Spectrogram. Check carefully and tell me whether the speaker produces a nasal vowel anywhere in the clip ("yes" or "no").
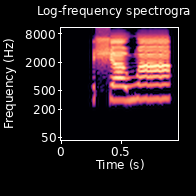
yes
